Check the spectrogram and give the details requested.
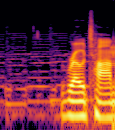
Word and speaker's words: Rotom: Rotom is how you pronounce it.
